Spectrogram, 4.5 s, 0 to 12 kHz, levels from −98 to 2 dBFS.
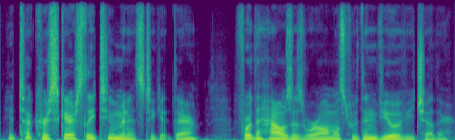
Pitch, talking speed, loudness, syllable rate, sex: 120 Hz, 250 wpm, -17 LUFS, 7.1 syllables/s, male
